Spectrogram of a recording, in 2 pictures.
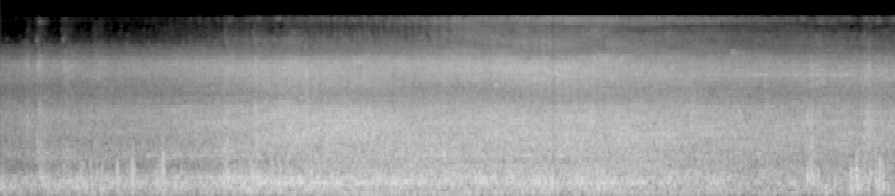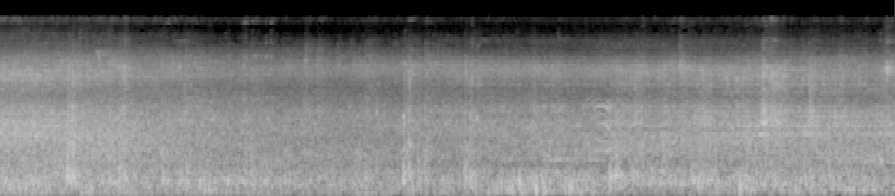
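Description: Diesel-hauled passenger train running past along a station platform: the locomotive going by is loudest a couple of seconds in, then the coaches roll past with a lower steady rumble and scattered wheel knocks.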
